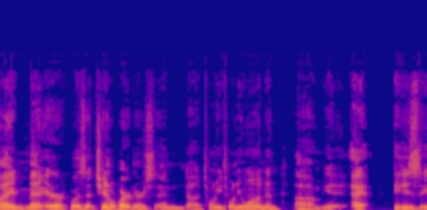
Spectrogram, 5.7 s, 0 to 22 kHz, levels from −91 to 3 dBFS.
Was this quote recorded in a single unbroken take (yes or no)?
no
